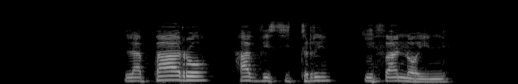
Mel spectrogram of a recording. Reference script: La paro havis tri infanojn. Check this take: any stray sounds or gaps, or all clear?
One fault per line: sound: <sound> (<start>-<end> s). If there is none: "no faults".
no faults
